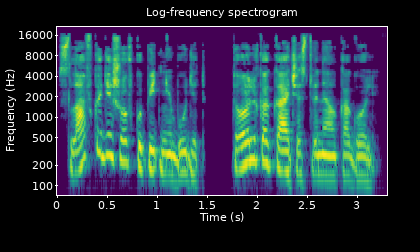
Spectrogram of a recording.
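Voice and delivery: ordinary delivery, nothing marked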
